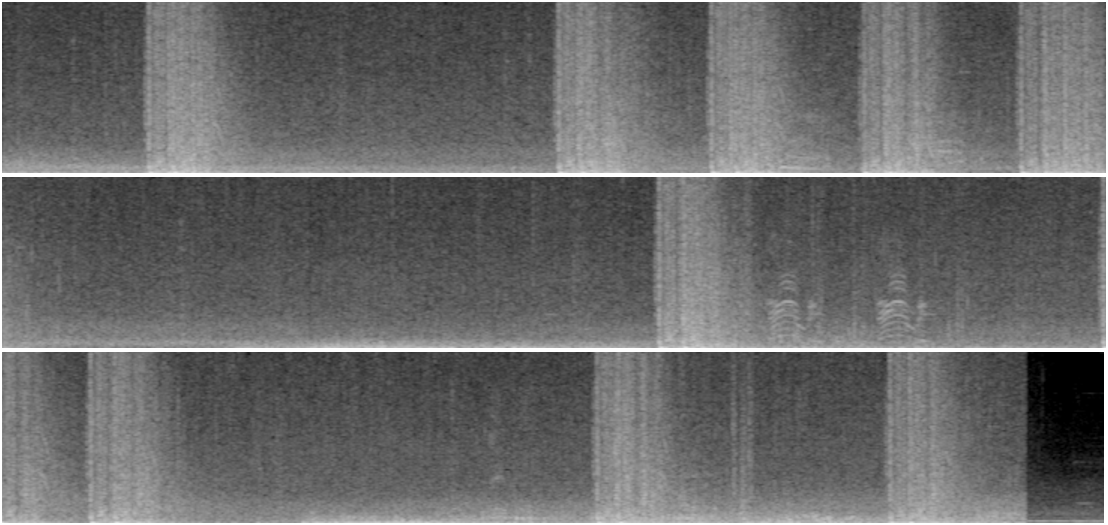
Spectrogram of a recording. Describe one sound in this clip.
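Gunshots ring out loudly, one after another, with a short echo.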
